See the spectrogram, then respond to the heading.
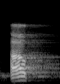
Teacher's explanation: পরবর্তীতে যেহেতু এখানে কলকলা আছে, কলকলার কারণে প্রথমে আওয়াজটা বন্ধ হয়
